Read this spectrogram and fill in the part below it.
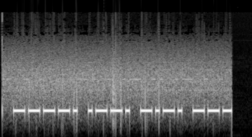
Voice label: Skywarn 146.67; Stevens Point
